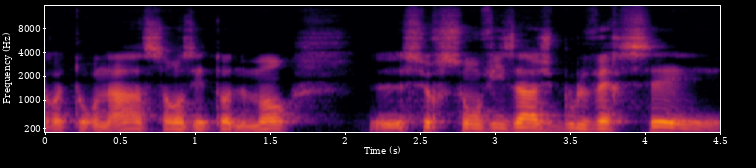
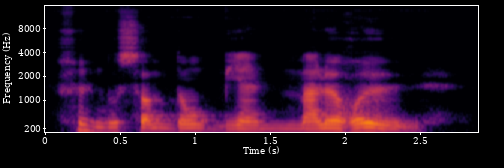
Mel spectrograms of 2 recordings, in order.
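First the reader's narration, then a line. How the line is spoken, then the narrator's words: Slow, deliberate. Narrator (French): prononça-t-elle lentement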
